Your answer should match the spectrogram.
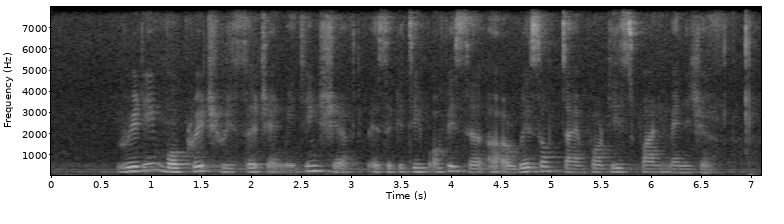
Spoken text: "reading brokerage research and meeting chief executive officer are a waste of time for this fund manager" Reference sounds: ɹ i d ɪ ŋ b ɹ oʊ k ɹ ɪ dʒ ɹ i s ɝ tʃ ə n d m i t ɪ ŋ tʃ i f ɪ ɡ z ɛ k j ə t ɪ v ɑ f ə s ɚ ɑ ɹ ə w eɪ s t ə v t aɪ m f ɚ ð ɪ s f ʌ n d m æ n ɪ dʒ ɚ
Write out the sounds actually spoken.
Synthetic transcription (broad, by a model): ɹ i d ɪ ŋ b oʊ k ɹ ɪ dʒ ɹ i s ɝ tʃ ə n m i t ɪ ŋ ʃ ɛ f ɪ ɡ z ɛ k j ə t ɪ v ɑ f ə s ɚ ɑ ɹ ə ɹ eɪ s ə f t aɪ m f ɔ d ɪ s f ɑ n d m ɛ n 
